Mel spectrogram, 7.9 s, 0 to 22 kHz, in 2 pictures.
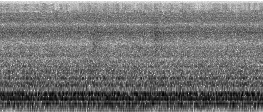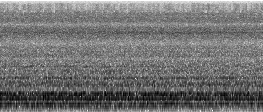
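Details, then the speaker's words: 2019 Thor ACE 30.2 RV microwave after repairing the ATS box, whose loose screws had burned and melted connections and cut 110 V power: quiet steady hum and fan rush, no buzzing, crackle or cutting out; converter running; normal. "Microwave is on. Looks like we are all set. I hear the converter going, so we are back in business."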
